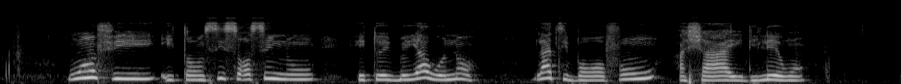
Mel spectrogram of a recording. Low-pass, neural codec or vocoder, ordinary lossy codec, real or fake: 7.2 kHz; codec, 16 kHz, 16 kbps, FreqCodec, larger model; Opus, 16 kbps; fake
